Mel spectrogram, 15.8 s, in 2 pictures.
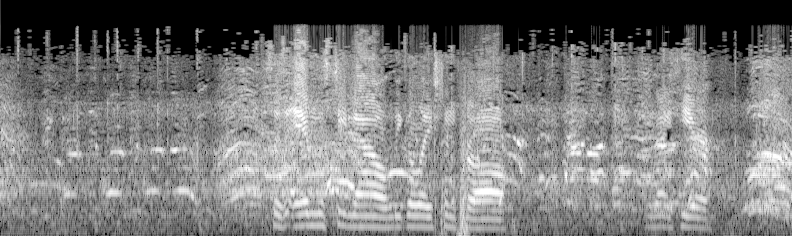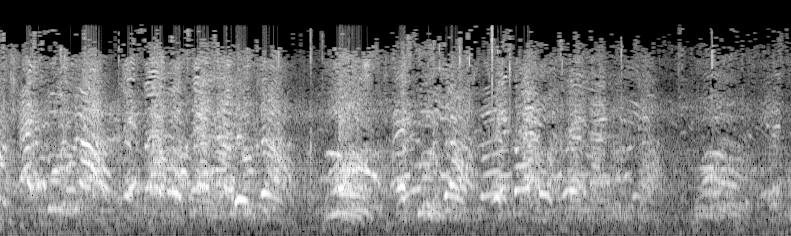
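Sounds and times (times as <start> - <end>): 
loud crowd shouting at an immigration protest: 0.0 - 15.8
speech: 2.7 - 5.2, 6.5 - 8.0, 9.4 - 13.9.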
